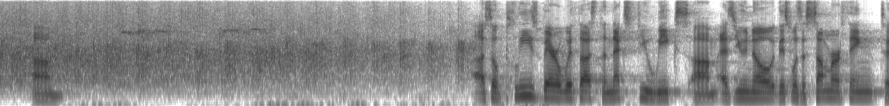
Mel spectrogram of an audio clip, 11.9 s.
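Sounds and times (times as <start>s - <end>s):
audience applauding hospitality volunteers: 0.0s - 6.6s
speech: 0.4s - 1.0s, 6.4s - 11.8s.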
